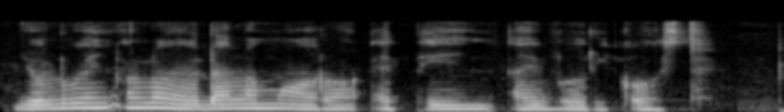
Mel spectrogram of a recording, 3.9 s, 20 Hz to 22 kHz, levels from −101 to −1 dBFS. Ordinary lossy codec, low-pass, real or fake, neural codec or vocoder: none; 9.9 kHz; fake; codec, 44.1 kHz, 7.8 kbps, DAC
